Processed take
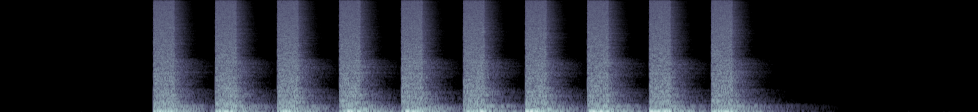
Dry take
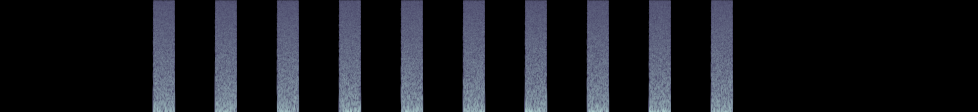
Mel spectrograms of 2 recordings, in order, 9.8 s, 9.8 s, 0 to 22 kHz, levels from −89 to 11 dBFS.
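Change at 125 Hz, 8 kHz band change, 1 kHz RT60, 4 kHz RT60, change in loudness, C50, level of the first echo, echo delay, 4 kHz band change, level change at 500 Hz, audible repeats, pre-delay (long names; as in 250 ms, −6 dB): +4.0 dB, +1.5 dB, 0.45 s, 0.35 s, +2.5 dB, 10.5 dB, no echo audible, no echo audible, +2.0 dB, +3.0 dB, no echo audible, 3 ms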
